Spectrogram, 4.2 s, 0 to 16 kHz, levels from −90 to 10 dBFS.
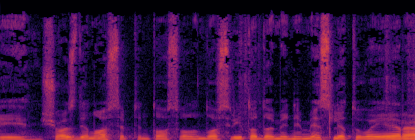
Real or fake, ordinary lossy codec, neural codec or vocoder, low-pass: real; MP3, 64 kbps; none; 14.4 kHz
